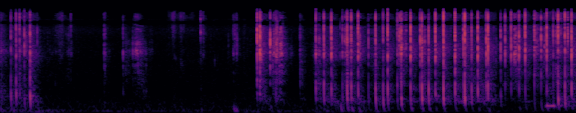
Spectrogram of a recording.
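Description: An artificial plastic green apple is fast-tapped in lo-fi, without a microphone. A few scattered, crisp taps give way after about three seconds to a dense run of quick, dry, bright clicking with a light crinkly texture. Each tap stops almost instantly, with no ringing.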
